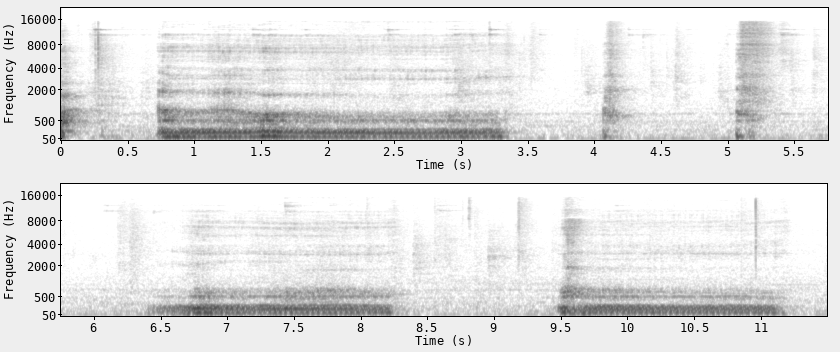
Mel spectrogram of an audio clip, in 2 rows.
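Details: Frightened 8-month-old American Bully bitch with weak eyesight, growling indoors at a plastic skull on the table. Three deep, sustained growls of about two to three seconds each, separated by quiet gaps with faint clicks.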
